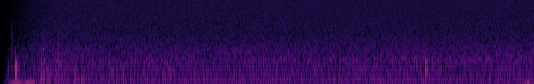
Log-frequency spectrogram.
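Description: Steady broadband hiss with a brief knock at the start and no animal calls.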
